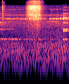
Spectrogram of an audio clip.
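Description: Long Island Rail Road commuter train rolling past close by, a steady loud rumble of wheels on rails with a metallic squeal and hiss rising midway, no voices.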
